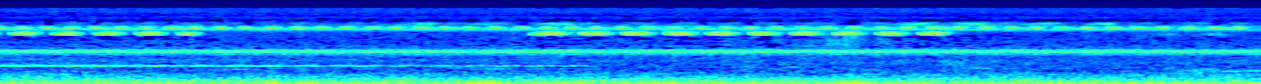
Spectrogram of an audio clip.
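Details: Night cricket chorus in the countryside. Bursts of quick, bright pulses come in two separate runs, with a continuous high ringing and a steady mid-pitched hum running underneath.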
